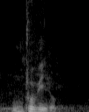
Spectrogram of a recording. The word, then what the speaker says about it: Ntubiro: Can you pronounce that one? Ntubiro. Yeah. Ntubiro. That's right.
